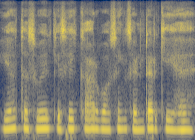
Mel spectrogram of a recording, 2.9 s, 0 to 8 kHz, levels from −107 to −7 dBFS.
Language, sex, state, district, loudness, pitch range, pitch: Hindi, male, Jharkhand, Palamu, -18 LUFS, 155-165 Hz, 160 Hz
